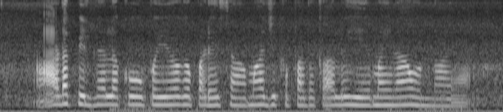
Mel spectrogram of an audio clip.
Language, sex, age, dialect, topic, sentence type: Telugu, female, 25-30, Central/Coastal, banking, statement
